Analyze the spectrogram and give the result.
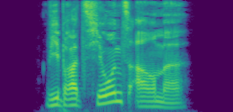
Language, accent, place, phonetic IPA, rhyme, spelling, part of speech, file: German, Germany, Berlin, [vibʁaˈt͡si̯oːnsˌʔaʁmə], -oːnsʔaʁmə, vibrationsarme, adjective, De-vibrationsarme.ogg
- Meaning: inflection of vibrationsarm: 1. strong/mixed nominative/accusative feminine singular 2. strong nominative/accusative plural 3. weak nominative all-gender singular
